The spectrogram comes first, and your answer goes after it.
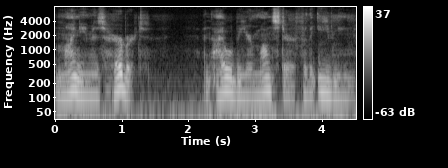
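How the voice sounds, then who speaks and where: Using a put-on character voice, a man speaks breathily at a fairly low pitch. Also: moderate pace. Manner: polite, formal.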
